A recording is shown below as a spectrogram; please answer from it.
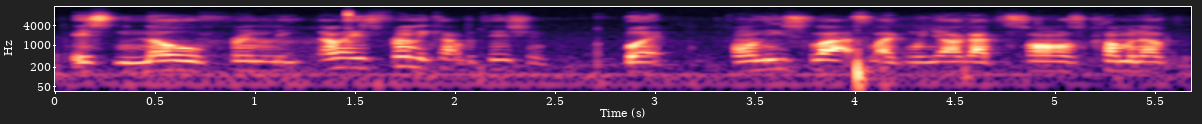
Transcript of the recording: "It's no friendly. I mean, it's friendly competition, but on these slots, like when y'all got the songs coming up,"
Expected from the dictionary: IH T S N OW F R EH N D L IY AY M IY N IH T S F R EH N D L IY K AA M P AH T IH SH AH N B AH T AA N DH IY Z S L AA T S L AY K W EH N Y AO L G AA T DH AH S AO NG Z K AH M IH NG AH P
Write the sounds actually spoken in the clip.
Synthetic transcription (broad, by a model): IH T S N OW F R EH N D L IY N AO IH T S F R EH N D L IY K AA M P AH T IH SH AH N B AH T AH N DH IY Z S L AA T S L AY K W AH N Y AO G AA T DH AH S AO NG Z K AH M IH NG AH P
